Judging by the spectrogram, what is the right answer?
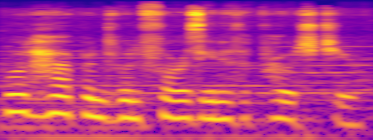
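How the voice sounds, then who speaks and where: An actress playing a guarded, inquisitive young heroine in a video game, asking questions in a direct, wary way. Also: female voice, medium pitch, fairly quick, over music, natural voice. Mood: curious. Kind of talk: video game cutscene dramatic acting.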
